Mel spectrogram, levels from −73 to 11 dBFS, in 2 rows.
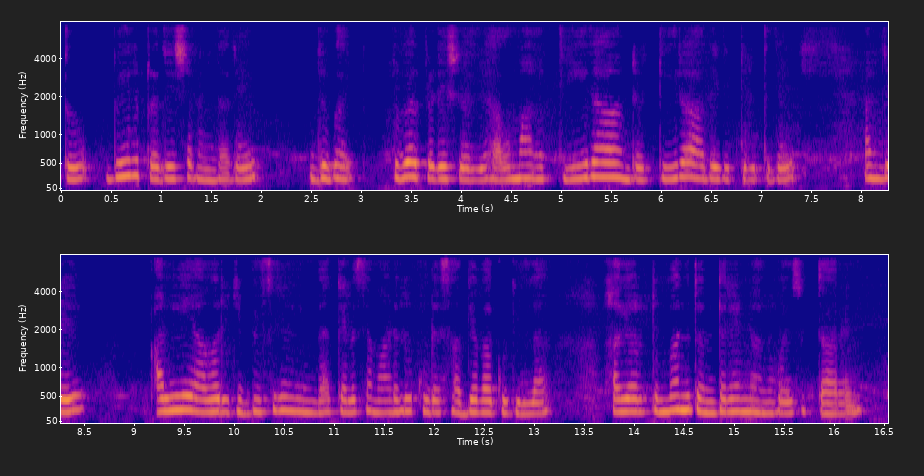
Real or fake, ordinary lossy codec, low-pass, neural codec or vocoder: fake; Opus, 64 kbps; 7.2 kHz; codec, 44.1 kHz, 2.6 kbps, DAC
